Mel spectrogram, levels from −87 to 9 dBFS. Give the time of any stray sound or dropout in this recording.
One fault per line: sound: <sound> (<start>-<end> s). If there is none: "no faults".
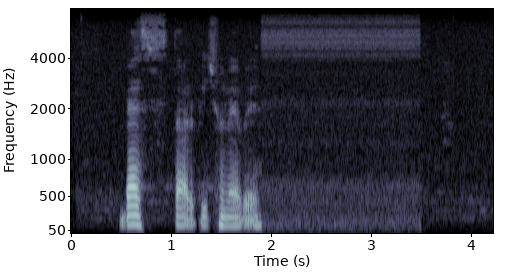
no faults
